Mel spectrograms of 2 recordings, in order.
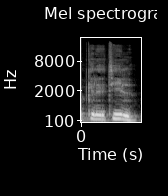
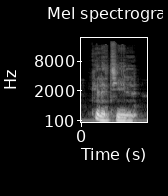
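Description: First: "quel est-il" pushed higher and louder, falling at the end; insistent repeated question. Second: "Quel est-il" asked at normal pitch, falling at the end; anxious question. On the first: Marquise demands the man's identity from her mother, "quel est-il" raised and insistent. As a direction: press hard on "quel est-il", raised and urgent. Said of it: "Encore une fois". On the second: Marquise asks her mother who wrote the reply, "Quel est-il" in contained emotion. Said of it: "trahissait l'émotion". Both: A narrator's reading.

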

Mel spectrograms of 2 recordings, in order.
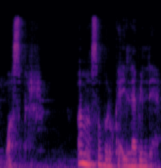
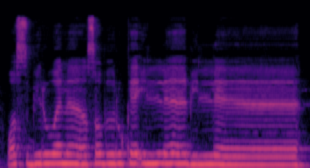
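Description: First: Soft, murmured verse; quiet recitation. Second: Drawn-out, chant-like recitation; slow Quranic recitation. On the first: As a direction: say the verse softly to yourself. Repeating the verse softly. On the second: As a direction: stretch each word like tajweed. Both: Acted.

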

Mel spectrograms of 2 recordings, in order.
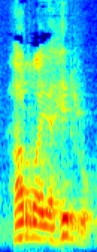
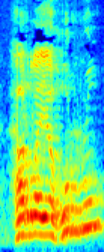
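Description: First: يهر said with kasra, yahirru; يهر with i after the ha; kasra form. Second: يهر said with damma, yahurru; يهر with u after the ha; damma form. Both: Shown as a demonstration. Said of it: "بالضم وبالكسر".

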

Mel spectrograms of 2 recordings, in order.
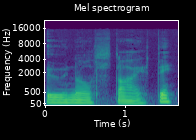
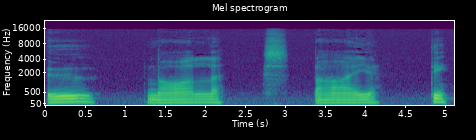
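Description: First: Said in the usual way. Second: U, nol, stai, ti, each drawn out separately; syllable by syllable. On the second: Shown as a demonstration. Teacher sounding out the word for meals, slow and broken up. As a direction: hold each of U, nol, stai, ti with pauses between. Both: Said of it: "like this".

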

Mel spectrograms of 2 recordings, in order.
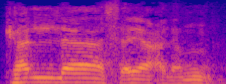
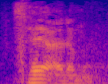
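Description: First: Drawn out slowly like Quran recitation. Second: Said in the usual way. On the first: Shown as a demonstration. Teacher quoting the verse to students, slow recitation. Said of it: "Quranic verse quoted in a lesson". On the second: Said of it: "teacher picks out the verb".

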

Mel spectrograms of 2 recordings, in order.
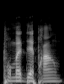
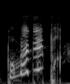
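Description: First: Said in the usual way. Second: Much higher, pleading repeat; lovesick repeat. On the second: Acted. Echoing his own plea to Lainey, high and pleading. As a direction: sing it up high like a lovestruck fool.

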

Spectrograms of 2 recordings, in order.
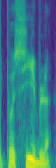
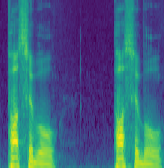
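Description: First: Possible said the French way, stress on the final syllable; French stress on the last syllable of possible; French pronunciation. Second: Possible in English, stress hit hard on pos, ending swallowed; English pronunciation. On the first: Possible à la française, accent sur la fin. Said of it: "En français, on dit possible". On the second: Teacher models possible in English, stress on pos. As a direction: stress the first syllable of possible. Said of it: "sur la syllabe qui précède cette terminaison". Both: Shown as a demonstration.

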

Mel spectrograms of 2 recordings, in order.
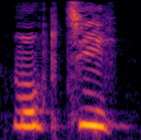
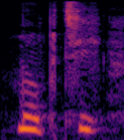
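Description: First: Much higher and louder cry of begging; desperate plea. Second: A gentle, higher plea; pleading. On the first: Victoire begs Lupin to spare Sholmès, crying out loud. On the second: Victoire begs Lupin to let go, gently pleading. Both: Acted. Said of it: "supplia Victoire".

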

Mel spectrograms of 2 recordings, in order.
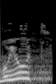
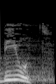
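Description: First: "بيوت" as buyut, u on the first b; "بيوت" with a rounded bu-; "بيوت" بضم الباء; damma on ba. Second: "بيوت" as biyut, i on the first b; "بيوت" with a front bi-; "بيوت" بكسر الباء; kasra on ba. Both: Shown as a demonstration. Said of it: "بكسر الباء أو بضم الباء".

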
